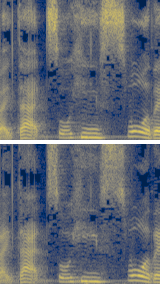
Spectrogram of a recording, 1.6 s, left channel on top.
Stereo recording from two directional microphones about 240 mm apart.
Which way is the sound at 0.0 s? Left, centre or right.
Centre.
